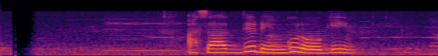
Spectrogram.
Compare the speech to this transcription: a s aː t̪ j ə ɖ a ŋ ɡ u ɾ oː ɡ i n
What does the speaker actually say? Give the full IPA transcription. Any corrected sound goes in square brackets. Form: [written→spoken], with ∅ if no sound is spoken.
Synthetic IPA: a s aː [t̪→d̪] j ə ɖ [a→e] ŋ ɡ u ɾ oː ɡ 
